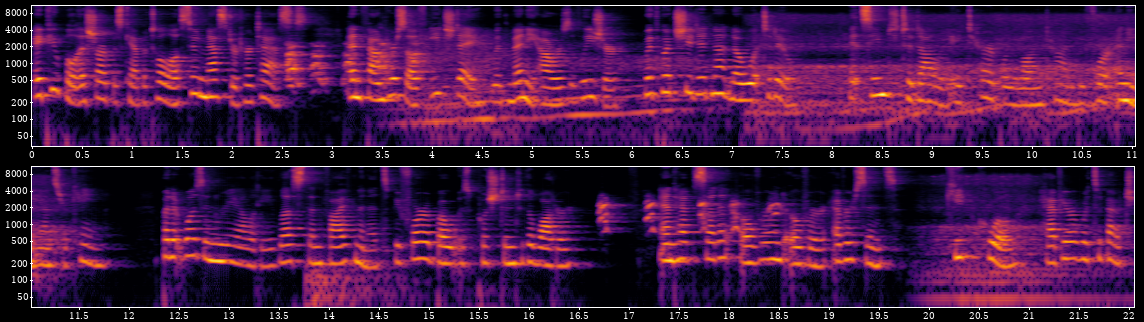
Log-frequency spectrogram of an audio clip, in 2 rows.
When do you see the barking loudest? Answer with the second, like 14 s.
3 s.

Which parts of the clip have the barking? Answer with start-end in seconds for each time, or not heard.
2.5-4.0, 16.6-18.6.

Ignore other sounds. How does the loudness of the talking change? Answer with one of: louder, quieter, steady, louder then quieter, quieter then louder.
steady.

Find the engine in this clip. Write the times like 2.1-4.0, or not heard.
3.4-11.6, 19.8-22.0.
